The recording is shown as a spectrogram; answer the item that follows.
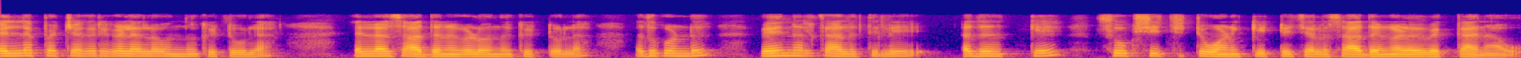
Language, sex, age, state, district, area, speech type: Malayalam, female, 60+, Kerala, Kasaragod, rural, spontaneous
